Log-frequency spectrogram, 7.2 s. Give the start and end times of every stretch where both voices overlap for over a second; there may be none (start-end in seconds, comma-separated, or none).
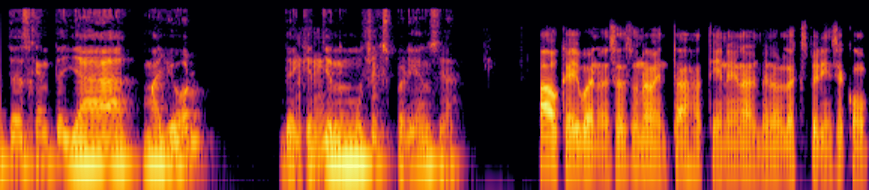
none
